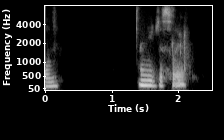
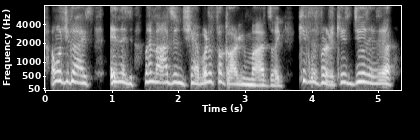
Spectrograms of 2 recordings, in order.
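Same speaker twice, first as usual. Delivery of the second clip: mock bossy orders in a higher voice; imitating bossy streamer; 6 semitones higher than usual. Mocking streamers who boss their mods, high bossy voice. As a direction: order them around like an entitled streamer. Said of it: "they treat their mods like, like bitch boys".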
